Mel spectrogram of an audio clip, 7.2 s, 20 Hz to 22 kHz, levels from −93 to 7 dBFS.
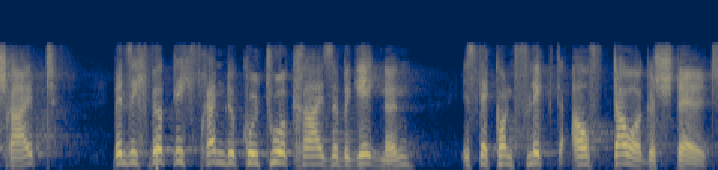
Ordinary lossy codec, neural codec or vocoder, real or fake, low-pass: none; none; real; 7.2 kHz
